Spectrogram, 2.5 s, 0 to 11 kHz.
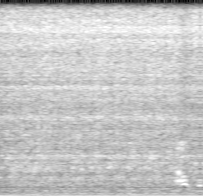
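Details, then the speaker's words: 1964 Ford Galaxie 500 V8 revived after 15 years sitting with new condenser, at idle: deep uneven drone with raspy blatty exhaust, no valve-gear tick; exhaust system in poor shape; accelerator pump leak also noted. "that said the exhaust on this thing was pretty terrible he's right it doesn't sound very good"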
